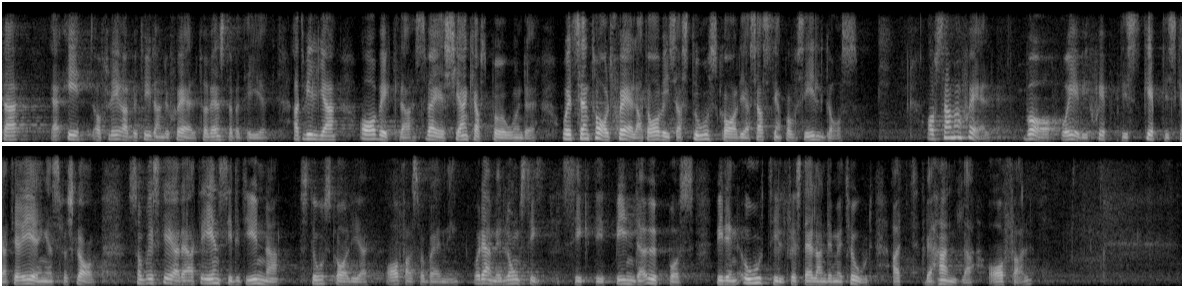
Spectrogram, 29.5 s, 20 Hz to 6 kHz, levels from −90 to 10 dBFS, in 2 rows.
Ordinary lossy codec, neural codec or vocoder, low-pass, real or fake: none; none; 5.4 kHz; real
